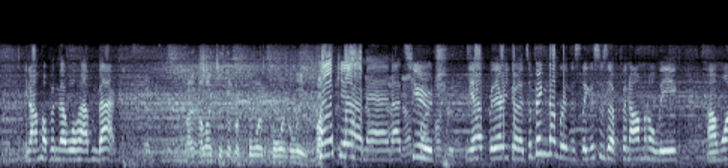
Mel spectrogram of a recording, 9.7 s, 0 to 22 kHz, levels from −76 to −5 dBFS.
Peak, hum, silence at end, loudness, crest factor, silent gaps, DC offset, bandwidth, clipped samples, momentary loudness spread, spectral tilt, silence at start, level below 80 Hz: 0 dBFS; none; 0 s; -17 LUFS; 16 dB; none; under 0.1%; 7.6 kHz; under 0.1%; 8 LU; 0 dB/octave; 0 s; -54 dBFS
